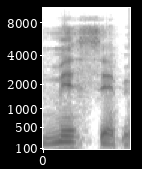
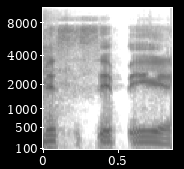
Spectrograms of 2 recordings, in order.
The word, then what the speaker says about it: Mississippi: upbringings in Mississippi Mississippi see when you from there you say Mississippi we take one of them syllables away that's how we know that y'all don't be from there y'all be saying Mississippi and Mississippi and all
